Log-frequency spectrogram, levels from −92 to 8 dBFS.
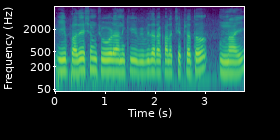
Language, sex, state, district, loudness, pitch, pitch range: Telugu, male, Telangana, Mahabubabad, -14 LUFS, 145 Hz, 140-155 Hz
